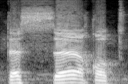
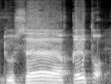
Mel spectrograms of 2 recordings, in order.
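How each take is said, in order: First: تساقط said "tassaaqat"; doubled seen. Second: Said in the usual way. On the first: Shown as a demonstration. Teacher showing the variant, تساقط as "tassaaqat". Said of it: "بفتح التاء وتشديد السين وفتح القاف". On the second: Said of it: "بفتح التاء وتشديد السين".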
